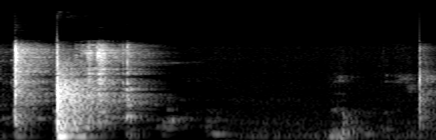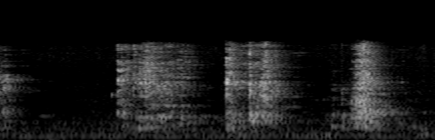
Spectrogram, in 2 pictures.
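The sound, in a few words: spooning lavender sugar scrub into a glass mason jar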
